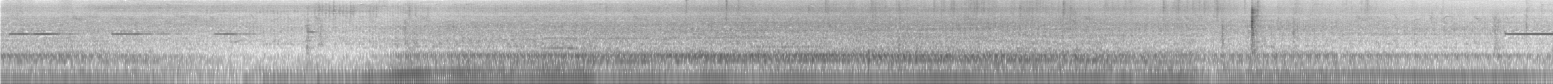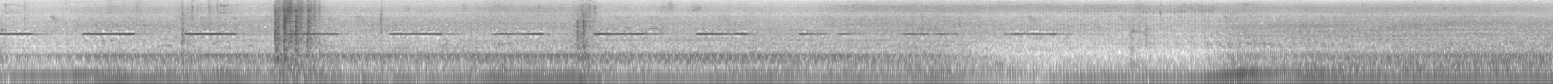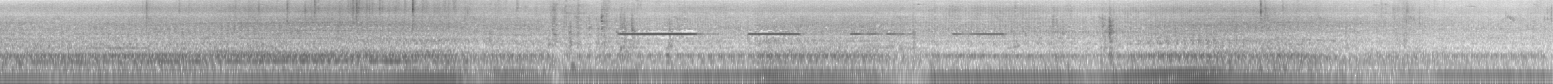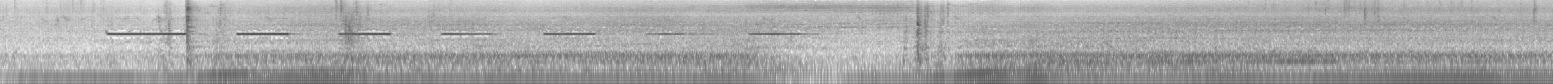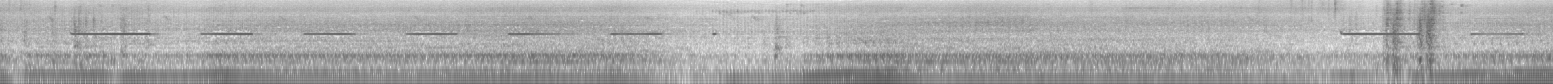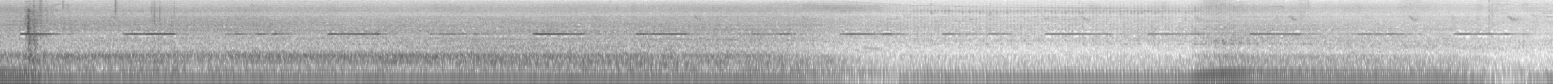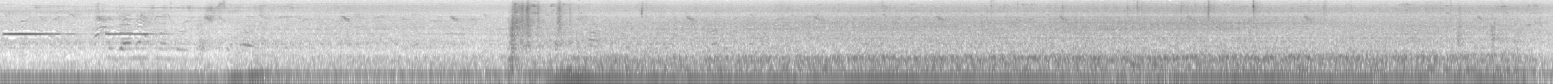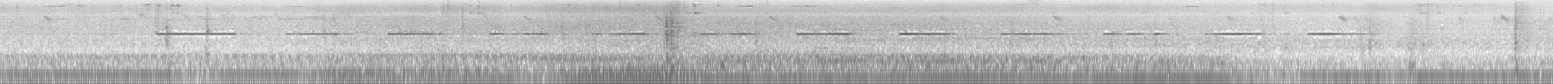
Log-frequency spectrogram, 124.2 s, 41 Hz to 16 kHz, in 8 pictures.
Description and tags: Tractor work in the city park. Clearing the site.
Recorded: 2015-06-25
Recorder: Tascam DR-40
